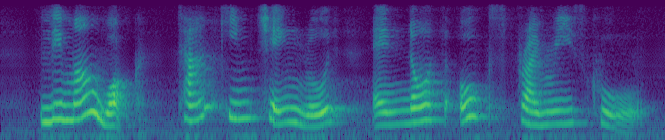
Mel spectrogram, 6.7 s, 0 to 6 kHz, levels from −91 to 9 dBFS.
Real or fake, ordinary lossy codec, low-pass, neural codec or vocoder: fake; none; 5.4 kHz; codec, 24 kHz, 0.5 kbps, DualCodec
